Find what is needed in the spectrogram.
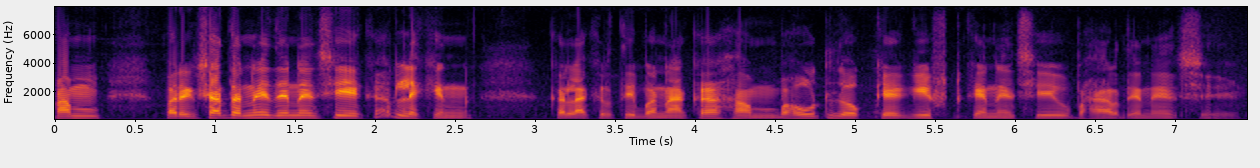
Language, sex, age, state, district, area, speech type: Maithili, male, 60+, Bihar, Sitamarhi, rural, spontaneous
